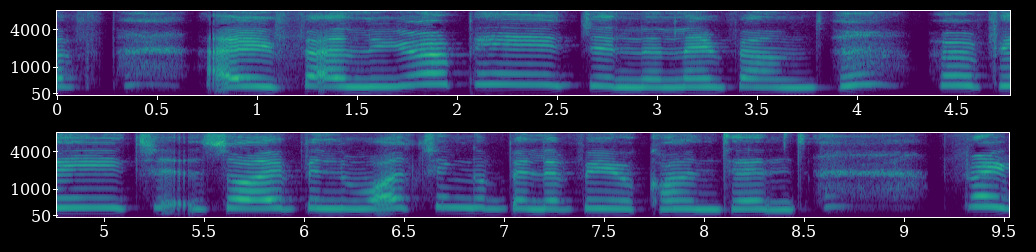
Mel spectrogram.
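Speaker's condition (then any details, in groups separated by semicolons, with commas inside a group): Autoimmune disease, spinal cord injury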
